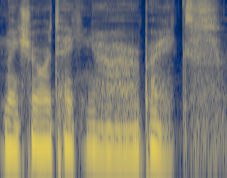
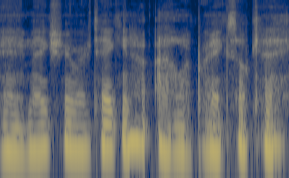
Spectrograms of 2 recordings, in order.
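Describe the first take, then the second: First: Slow, whispered reminder at the ear; slow whispered nag right by the ear. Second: Hushed, low murmur right at the ear; soft nag right by the ear; close-in murmur. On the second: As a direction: lean in and say it softly, close to the ear. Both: Retold or imitated. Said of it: "comes up to your ear and goes".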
